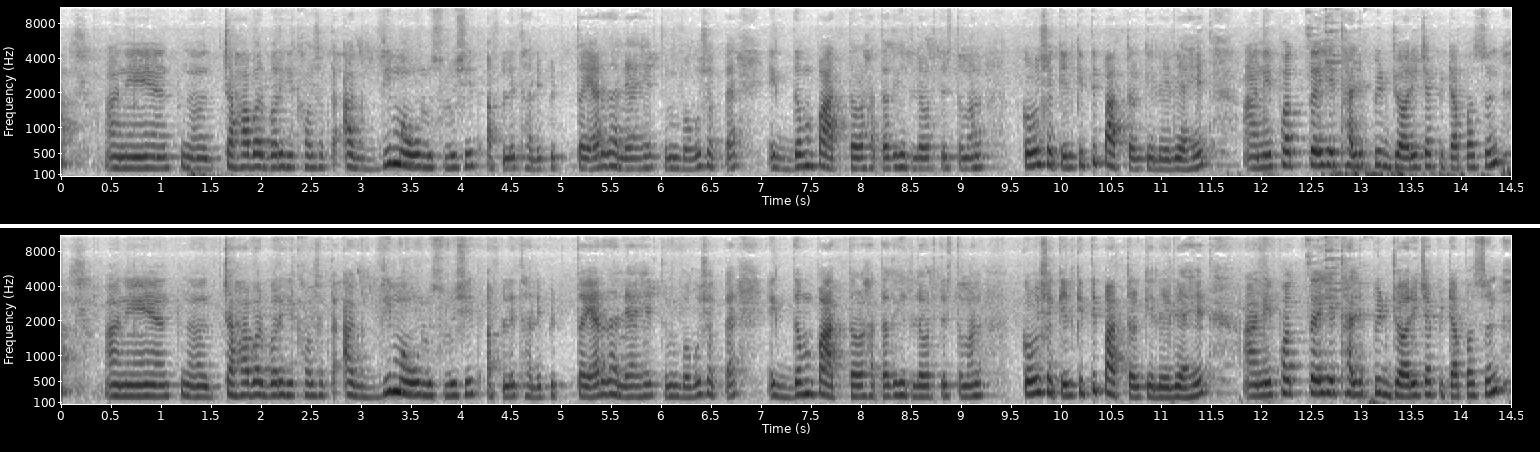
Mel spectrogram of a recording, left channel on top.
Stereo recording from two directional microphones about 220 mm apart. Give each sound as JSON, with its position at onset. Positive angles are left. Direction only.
{"t": 0.4, "sound": "speech", "side_deg": -35}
